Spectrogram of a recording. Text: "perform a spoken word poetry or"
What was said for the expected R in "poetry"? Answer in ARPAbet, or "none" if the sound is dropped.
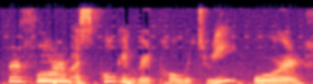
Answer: R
